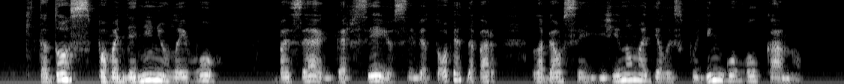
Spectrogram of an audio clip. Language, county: Lithuanian, Vilnius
